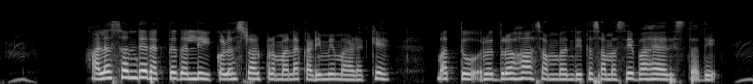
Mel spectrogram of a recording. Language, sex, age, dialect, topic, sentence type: Kannada, female, 18-24, Mysore Kannada, agriculture, statement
